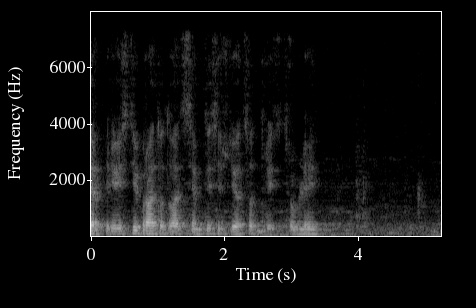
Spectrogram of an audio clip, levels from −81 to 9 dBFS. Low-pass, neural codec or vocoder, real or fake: 7.2 kHz; none; real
